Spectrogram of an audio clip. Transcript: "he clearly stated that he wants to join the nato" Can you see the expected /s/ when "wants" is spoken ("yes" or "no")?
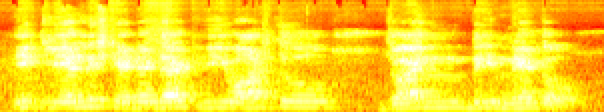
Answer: no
